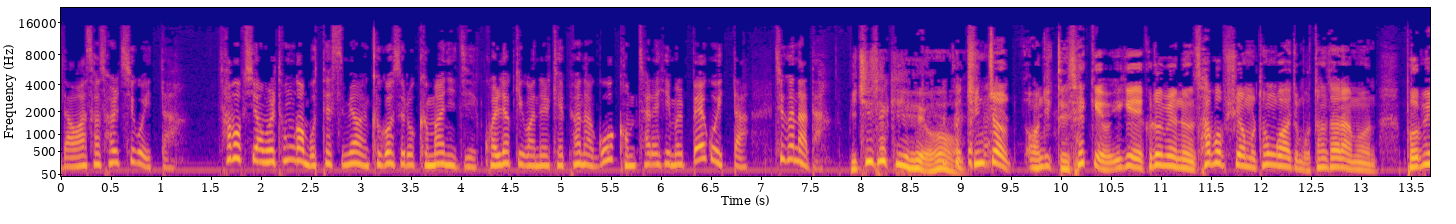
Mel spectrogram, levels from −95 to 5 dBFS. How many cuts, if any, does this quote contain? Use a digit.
1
